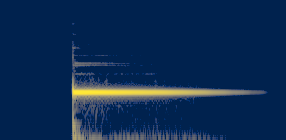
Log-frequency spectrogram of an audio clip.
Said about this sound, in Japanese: Next, Take role A and talk to B. Speak after the tone.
